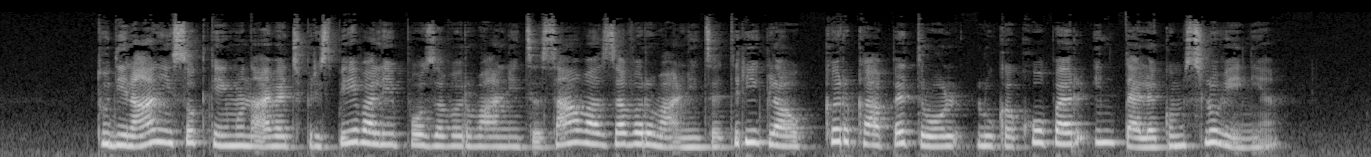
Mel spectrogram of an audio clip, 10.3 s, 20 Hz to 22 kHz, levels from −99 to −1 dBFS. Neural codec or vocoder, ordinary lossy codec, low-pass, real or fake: none; MP3, 64 kbps; 19.8 kHz; real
